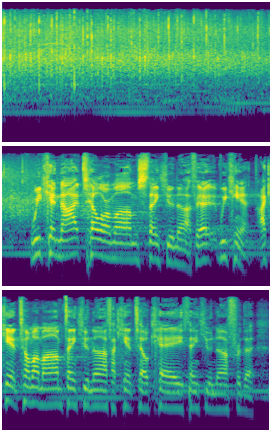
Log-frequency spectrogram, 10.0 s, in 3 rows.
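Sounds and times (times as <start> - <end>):
audience applause: 0.0 - 5.1
speech: 3.7 - 10.0.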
